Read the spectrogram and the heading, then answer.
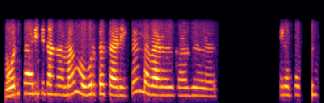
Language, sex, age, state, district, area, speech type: Tamil, female, 30-45, Tamil Nadu, Chennai, urban, conversation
